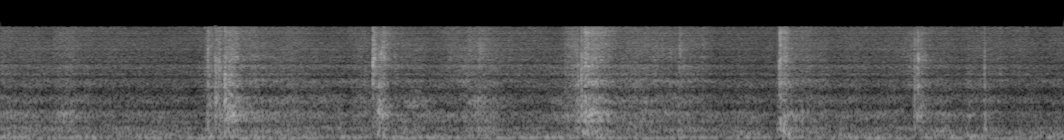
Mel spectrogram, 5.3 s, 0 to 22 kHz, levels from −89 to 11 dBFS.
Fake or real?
fake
